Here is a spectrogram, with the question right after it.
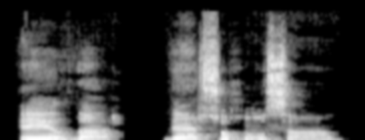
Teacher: xitab kimi işlənəndə vurğu dərhal bir vahid əvvələ, yəni sözün və yaxud adın əvvəlinə keçmiş olur. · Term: Xitablarda vurğu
